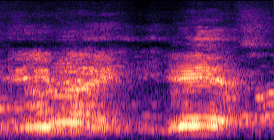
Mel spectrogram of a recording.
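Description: A man singing two long, drawn-out wordless notes. The second is louder and rises then falls in pitch.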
